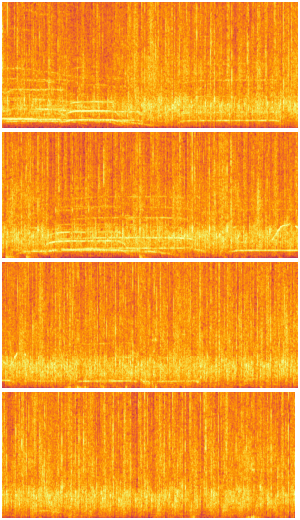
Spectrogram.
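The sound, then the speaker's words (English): Loud, sustained applause from a large studio audience welcoming Ravi Patel, Ian Edwards, and Sarah Silverman, with scattered whoops and cheers rising over the steady clapping throughout. “I'll give a big warm welcome to Ravi Patel, Ian Edwards, and Sarah Silverman.”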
